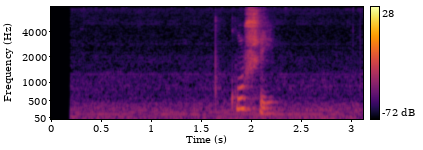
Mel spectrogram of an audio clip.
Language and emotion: Russian, neutral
